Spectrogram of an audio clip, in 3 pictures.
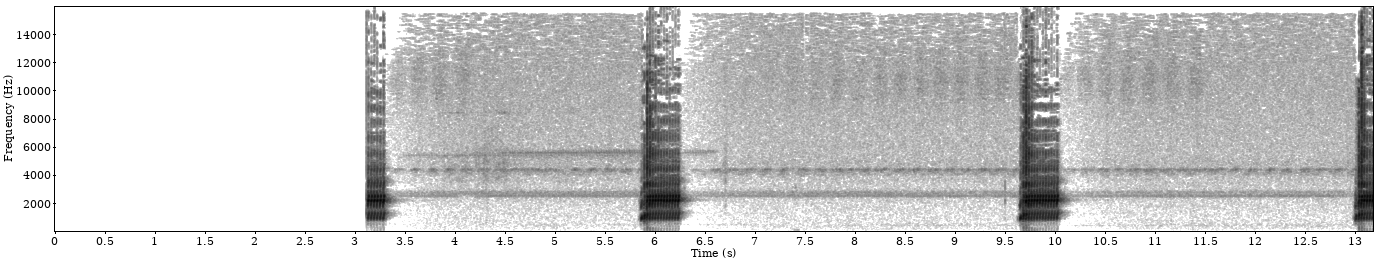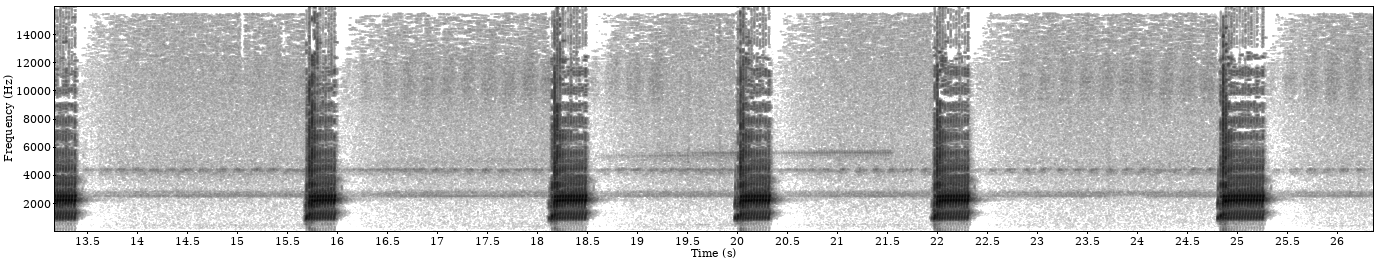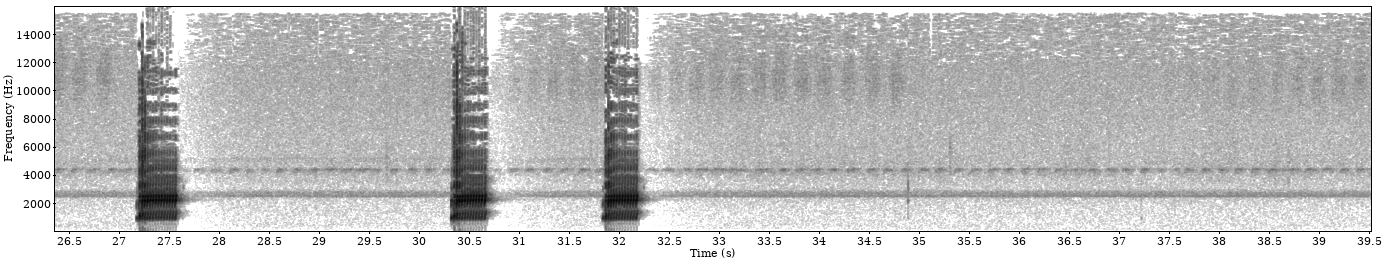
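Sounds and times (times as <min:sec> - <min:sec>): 
Hyla versicolor frog calling with a slow trill: 0:03.1 - 0:07.4, 0:09.4 - 0:10.4, 0:12.2 - 0:17.0, 0:18.0 - 0:22.8, 0:24.6 - 0:25.7, 0:27.1 - 0:32.7.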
